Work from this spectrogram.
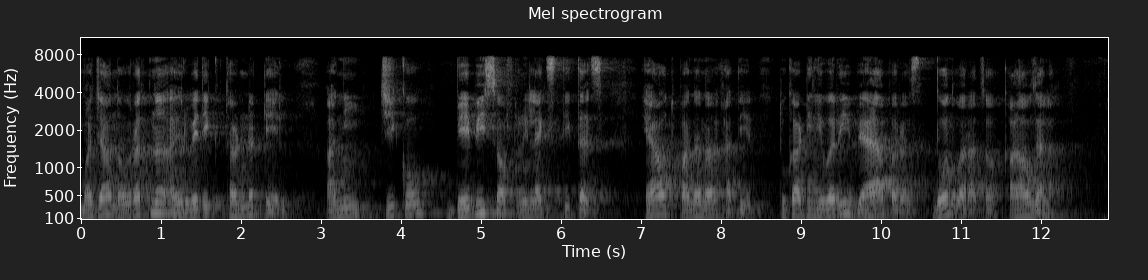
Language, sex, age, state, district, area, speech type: Goan Konkani, male, 45-60, Goa, Murmgao, rural, read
